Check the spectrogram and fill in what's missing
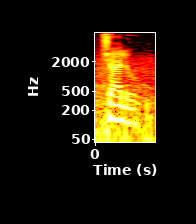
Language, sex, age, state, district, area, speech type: Hindi, male, 45-60, Madhya Pradesh, Hoshangabad, rural, read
